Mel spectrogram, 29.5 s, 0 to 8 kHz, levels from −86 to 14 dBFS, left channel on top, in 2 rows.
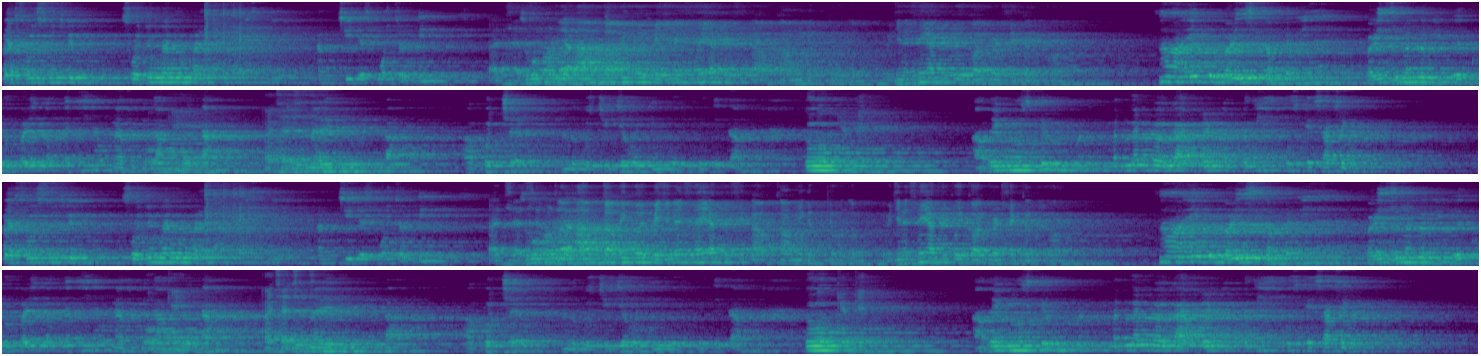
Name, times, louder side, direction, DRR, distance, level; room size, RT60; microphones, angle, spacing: voice 1, 0.0-0.9 1.2-2.9 3.1-4.3 5.2-6.1 6.4-6.5 11.6-13.3 13.6-17.0 17.7-18.8 19.4-20.0 20.4-23.1 24.5-28.3, equal, 15° left, -4 dB, 0.6 m, -31 dB
voice 2, 4.9-10.6 13.8-14.1 16.2-16.7 17.4-18.0 22.8-23.5, right 2 dB, 40° right, -1 dB, 0.9 m, -33 dB
14.0 x 5.1 x 3.5 m, 3.0 s
head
